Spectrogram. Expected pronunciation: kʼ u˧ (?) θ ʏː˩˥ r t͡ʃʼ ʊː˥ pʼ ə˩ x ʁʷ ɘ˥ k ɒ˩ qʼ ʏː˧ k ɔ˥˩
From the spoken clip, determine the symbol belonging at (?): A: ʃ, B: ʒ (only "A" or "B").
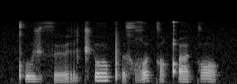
B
